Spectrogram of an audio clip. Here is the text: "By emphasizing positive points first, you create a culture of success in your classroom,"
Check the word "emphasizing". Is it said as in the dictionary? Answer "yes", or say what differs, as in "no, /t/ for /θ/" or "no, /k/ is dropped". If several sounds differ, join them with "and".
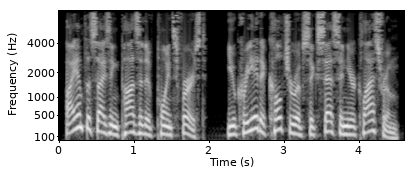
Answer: yes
